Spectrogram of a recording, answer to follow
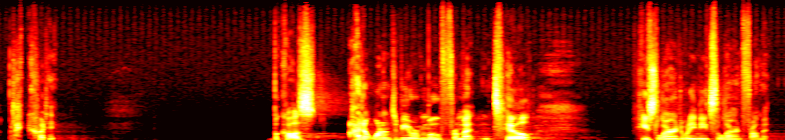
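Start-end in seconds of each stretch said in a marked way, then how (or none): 0.1-4.5 breathless, breaking whisper. Real, not acted. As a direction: barely get the words out, choked up. Emotional memory of praying for brother.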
